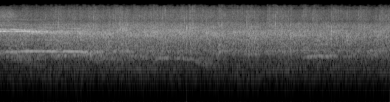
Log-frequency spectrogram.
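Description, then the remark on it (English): A large crowd claps and cheers steadily after being asked to make noise if they believe in the power of Jesus Christ, a dense wash of applause with scattered shouts and whistles rising above it, sustained and loud throughout. “And if you believe in his power, make some noise in this place.”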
